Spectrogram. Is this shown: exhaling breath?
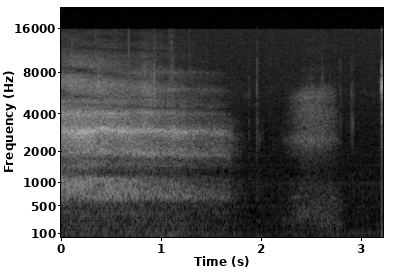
yes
